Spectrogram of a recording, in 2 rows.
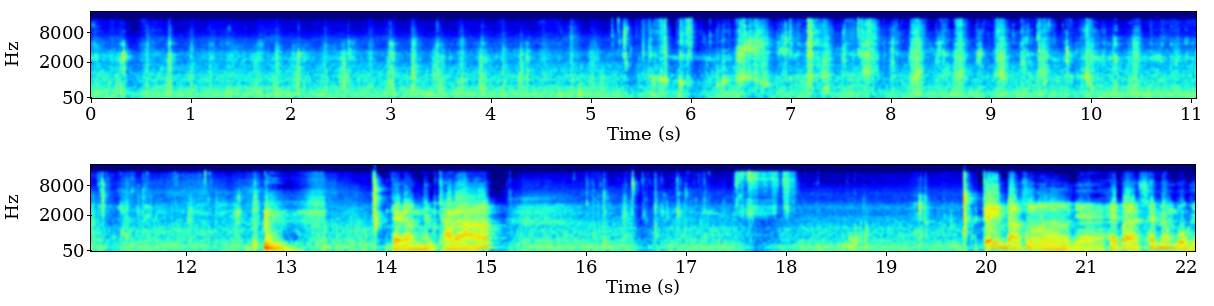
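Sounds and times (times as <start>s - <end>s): person chewing crunchy food: 0.0s - 12.8s, 15.8s - 19.5s.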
